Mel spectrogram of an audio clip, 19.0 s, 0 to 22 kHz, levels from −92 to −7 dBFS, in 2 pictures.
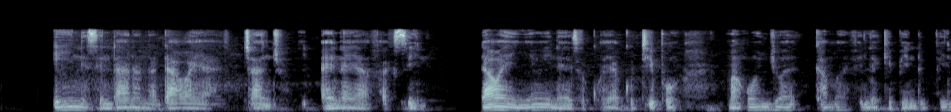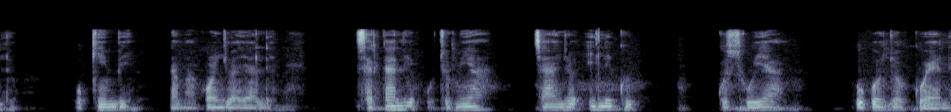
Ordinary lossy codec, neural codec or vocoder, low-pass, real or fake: AAC, 48 kbps; none; 7.2 kHz; real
